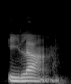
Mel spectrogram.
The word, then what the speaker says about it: Ilan: however you want really in hebrew you say ilan so go ahead and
